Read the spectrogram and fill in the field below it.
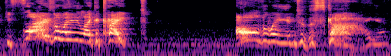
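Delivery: loud, high cry as he flies off; thrilled storyteller yelling; excited shout. A narrator's reading. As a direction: shout it like a kite zooming away. GM cries out as he flies.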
